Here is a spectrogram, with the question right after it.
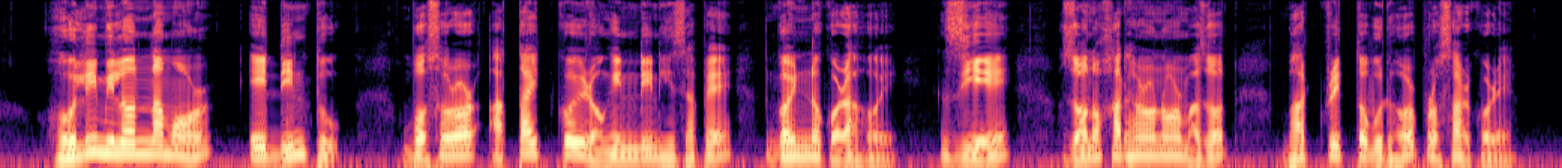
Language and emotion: Assamese, neutral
